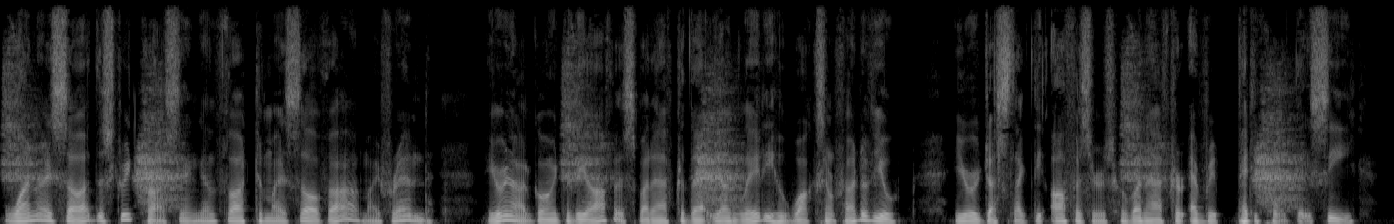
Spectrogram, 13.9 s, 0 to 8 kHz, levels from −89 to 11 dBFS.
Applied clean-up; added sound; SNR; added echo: none; Breathing; 18 dB; none.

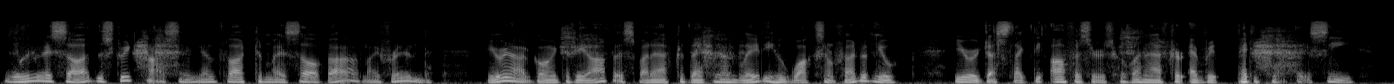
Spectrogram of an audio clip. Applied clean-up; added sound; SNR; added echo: neural diffusion model UNIVERSE++.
